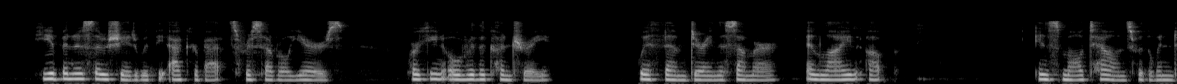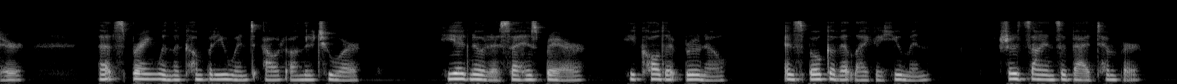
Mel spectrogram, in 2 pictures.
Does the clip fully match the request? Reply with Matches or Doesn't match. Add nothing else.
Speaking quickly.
Doesn't match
